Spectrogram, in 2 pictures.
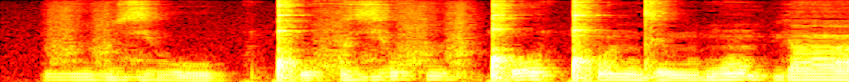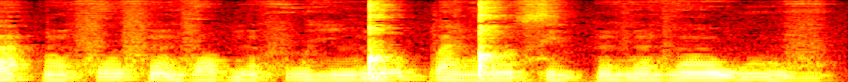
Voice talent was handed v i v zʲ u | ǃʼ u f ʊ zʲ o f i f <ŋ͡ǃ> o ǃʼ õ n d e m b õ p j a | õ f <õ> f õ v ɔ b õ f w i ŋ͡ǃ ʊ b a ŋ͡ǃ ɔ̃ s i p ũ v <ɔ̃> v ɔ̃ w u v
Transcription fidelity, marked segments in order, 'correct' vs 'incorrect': incorrect: ǃʼ, incorrect: o, incorrect: õ

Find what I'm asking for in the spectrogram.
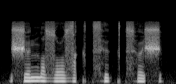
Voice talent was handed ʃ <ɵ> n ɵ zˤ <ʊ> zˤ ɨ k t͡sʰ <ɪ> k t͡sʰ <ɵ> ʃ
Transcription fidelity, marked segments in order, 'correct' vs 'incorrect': correct, incorrect: u, incorrect: ɨ, correct

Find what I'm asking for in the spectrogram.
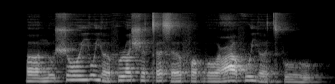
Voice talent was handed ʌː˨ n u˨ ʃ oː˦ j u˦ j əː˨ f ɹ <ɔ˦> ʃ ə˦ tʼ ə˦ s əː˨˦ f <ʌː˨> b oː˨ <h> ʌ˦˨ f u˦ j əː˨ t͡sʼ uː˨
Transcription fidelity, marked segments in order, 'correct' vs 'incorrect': incorrect: ʌ˦, incorrect: ʌ˨, incorrect: ʕ

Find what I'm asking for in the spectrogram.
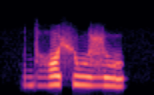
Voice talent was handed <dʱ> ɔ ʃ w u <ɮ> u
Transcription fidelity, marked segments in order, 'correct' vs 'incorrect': correct, correct

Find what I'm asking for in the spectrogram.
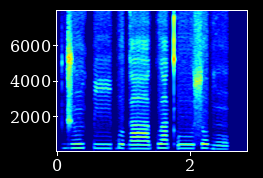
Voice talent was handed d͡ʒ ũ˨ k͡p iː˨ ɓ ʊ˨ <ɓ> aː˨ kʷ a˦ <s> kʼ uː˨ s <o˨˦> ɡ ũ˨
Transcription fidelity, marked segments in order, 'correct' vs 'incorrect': incorrect: ɡ, incorrect: none, incorrect: o˦

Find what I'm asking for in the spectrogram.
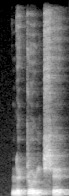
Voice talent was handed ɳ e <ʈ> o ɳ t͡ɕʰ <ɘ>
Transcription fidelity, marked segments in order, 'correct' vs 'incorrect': correct, correct

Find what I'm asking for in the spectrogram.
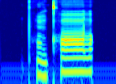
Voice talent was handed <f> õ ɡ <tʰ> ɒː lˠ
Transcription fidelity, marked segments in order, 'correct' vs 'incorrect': incorrect: pʰ, incorrect: kʰ

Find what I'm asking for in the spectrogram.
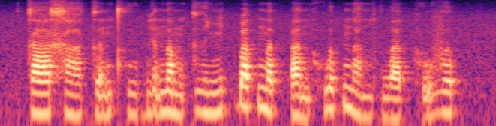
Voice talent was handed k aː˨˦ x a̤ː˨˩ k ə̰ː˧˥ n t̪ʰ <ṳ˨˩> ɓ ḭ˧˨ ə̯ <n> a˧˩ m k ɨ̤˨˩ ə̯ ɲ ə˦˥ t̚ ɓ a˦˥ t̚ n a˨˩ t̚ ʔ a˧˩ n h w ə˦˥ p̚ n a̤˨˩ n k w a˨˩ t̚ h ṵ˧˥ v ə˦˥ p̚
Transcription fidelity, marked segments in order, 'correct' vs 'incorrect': correct, correct

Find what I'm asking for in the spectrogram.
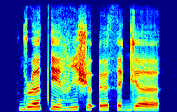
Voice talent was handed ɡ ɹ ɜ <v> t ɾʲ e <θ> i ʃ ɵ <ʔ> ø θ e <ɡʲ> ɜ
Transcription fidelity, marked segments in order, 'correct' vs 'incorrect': incorrect: none, incorrect: v, correct, correct

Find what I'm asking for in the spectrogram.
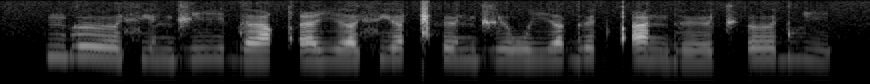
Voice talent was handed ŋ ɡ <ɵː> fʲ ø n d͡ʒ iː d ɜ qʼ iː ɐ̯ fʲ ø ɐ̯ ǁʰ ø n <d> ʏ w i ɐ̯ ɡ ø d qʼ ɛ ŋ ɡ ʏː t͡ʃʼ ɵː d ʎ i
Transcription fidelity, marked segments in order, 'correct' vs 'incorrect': correct, incorrect: d͡ʒ

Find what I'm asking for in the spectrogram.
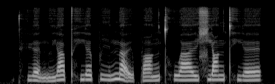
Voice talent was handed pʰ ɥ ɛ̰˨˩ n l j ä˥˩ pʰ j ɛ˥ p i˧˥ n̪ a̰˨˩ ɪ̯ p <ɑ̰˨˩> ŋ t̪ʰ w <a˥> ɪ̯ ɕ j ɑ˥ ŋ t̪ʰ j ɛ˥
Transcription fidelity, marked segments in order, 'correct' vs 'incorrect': incorrect: ɑ˧˥, correct

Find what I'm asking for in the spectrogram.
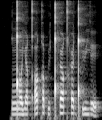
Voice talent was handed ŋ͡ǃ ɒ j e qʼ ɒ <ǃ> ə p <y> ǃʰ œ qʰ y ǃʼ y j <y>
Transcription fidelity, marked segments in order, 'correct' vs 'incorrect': incorrect: q, correct, incorrect: e

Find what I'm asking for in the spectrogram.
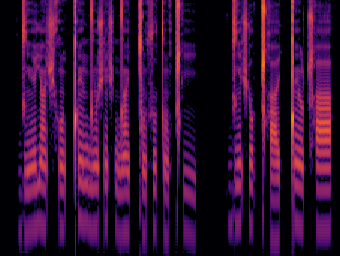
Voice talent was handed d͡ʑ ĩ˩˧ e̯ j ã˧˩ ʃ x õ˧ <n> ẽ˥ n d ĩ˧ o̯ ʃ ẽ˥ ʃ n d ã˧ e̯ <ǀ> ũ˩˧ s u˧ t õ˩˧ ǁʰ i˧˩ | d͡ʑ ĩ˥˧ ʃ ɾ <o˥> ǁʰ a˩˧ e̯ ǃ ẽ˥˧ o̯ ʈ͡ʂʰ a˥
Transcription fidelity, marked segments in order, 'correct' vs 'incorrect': incorrect: ǃ, correct, incorrect: o˥˧

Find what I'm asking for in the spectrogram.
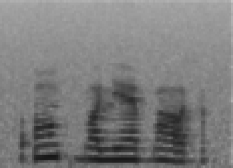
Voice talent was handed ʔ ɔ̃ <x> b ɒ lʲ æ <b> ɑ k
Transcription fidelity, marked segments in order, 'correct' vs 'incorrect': incorrect: k, correct

